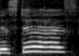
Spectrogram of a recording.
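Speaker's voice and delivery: shrill, high-pitched, loud yell. Voicing a character who turns back to tell the group about stairs: yelling in character. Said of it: "There's no need to yell".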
